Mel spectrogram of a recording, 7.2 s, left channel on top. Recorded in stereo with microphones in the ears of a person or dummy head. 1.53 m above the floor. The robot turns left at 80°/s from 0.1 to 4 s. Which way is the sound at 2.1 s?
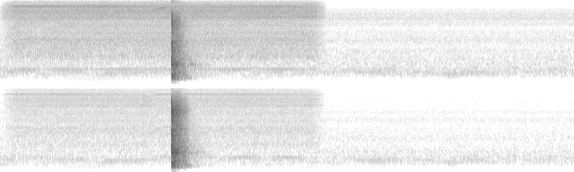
10° right (ahead or behind).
